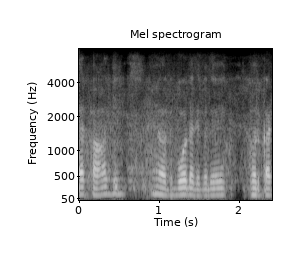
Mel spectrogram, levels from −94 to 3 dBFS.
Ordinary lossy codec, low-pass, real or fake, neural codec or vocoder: Opus, 32 kbps; 7.2 kHz; fake; codec, 16 kHz, 4.8 kbps, FACodec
